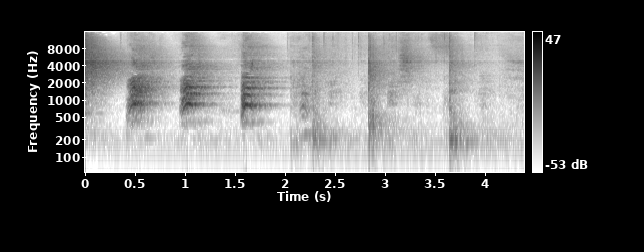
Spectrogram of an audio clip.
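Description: A German Shepherd protection dog barking hard at an agitator: a sharp crack at the very start, then three loud barks in quick succession, then a few fainter sounds.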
